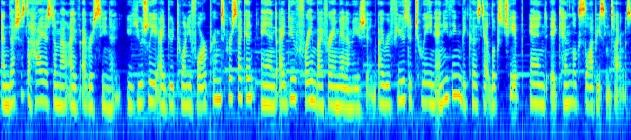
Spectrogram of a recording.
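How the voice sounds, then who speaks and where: A soft-spoken woman talks at a moderate pace with hardly any pauses, her medium-pitched voice showing ordinary pitch variation. Her loudness stays very even despite noticeable background noise. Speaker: animator and YouTuber. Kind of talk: casual vlog update. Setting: at home late at night. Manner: quiet, soft-spoken.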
